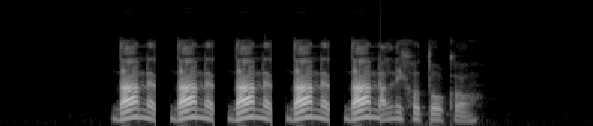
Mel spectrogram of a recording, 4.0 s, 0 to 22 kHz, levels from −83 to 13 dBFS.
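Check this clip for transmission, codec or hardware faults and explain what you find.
One transmission fault is audible. Stutter with silent gaps, 1.04 to 2.54 s: a 286 ms burst returns four times, separated by 100 ms of digital silence, likely a stalled stream retrying. Unlike simple dropouts, the same fragment repeats.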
